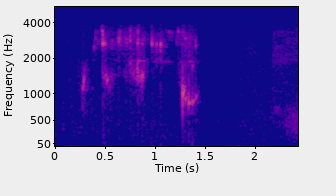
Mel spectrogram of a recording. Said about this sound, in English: I pour libations to the West and I say, Ashe. I pour libations to the North and I say, Ashe. I pour libations to the South and I say, Ashe.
